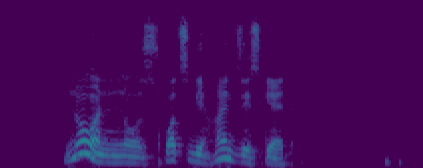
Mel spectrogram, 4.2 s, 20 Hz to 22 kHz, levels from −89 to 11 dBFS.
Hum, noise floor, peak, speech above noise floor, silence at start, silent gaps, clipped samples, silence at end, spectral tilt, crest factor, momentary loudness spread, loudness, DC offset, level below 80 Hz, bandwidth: none; under -90 dBFS; -34 dBFS; over 38 dB; 0.65 s; 3.09-3.16 s, 3.22-3.56 s, 3.73-3.79 s; under 0.1%; 0.35 s; -4 dB/octave; 22 dB; 8 LU; -52 LUFS; under 0.1%; under -90 dBFS; 15.5 kHz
